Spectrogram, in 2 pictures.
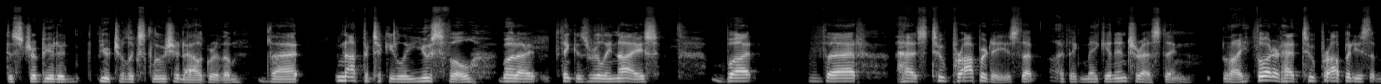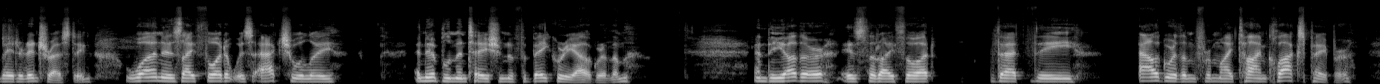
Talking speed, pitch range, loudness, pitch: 135 wpm, 135-155 Hz, -19 LUFS, 145 Hz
